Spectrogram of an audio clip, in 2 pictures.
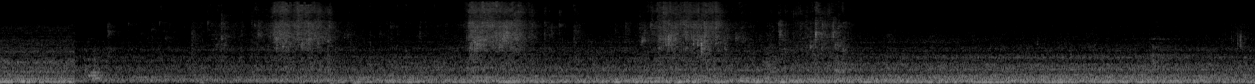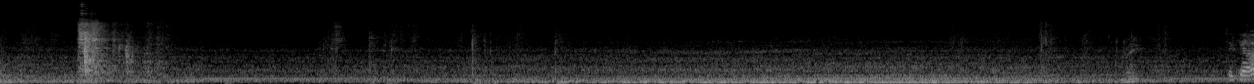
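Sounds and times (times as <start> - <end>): water running from a tap: 0.9 - 14.5.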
